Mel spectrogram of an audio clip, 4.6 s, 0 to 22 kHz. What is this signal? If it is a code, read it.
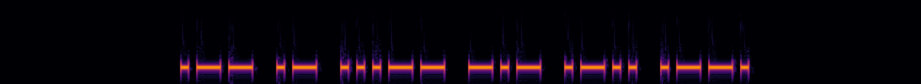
Morse code, heard as a keyed tone, about 32 wpm, 700 Hz. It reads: WA3KLP
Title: USA Call Signs - 6 Characters - Repeated 2x - 30wpm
